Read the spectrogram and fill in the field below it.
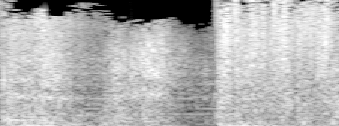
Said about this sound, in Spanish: Era una bala de cañón, pero era amarilla. Al rato, una nueva bala voló por los aires, dando de lleno con las puertas de la torre del loco que estaba en nuestra retaguardia.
